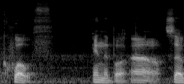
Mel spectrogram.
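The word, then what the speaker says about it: Kvothe: e that's a yeah but they say it's pronounced like quo in the book oh so qu that's horrible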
